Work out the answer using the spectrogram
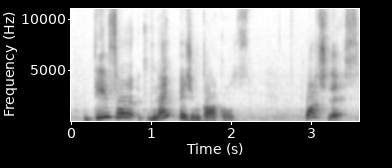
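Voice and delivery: ordinary delivery

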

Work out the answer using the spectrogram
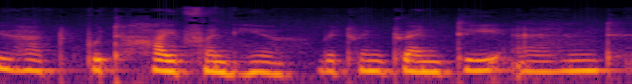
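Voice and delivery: soft unvoiced whisper.

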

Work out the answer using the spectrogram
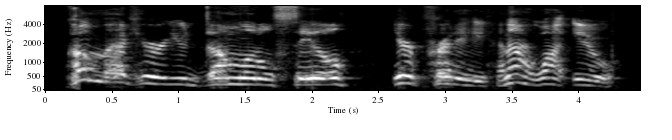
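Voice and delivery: loud, furious, raging creature-like shout. Mutsok on the beach, calling after the seal, raging. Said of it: "stomping his feet and raging".

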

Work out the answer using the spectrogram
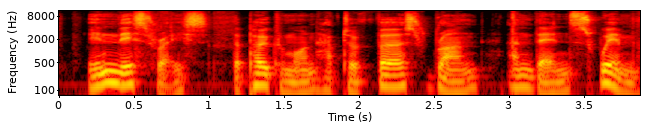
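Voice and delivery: plain reading voice

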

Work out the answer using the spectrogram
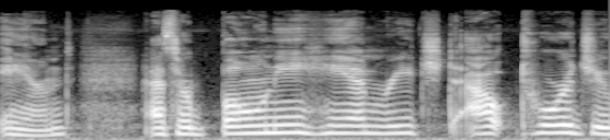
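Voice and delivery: plain

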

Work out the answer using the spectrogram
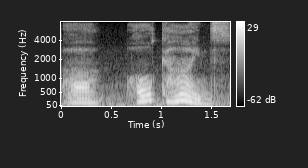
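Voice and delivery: said quietly. A boy answers the librarian, who asked what books he likes, said quietly. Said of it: "Carlo said quietly".

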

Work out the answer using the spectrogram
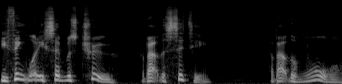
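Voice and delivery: ordinary delivery

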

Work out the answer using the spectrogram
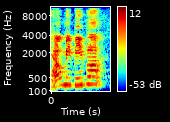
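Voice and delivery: put-on tiny, high baby voice. Speaking for a baby who won't let them help: voicing the baby. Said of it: "She's like".

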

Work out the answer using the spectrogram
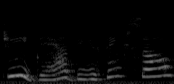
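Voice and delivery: very high, keen, eager, drawn-out voice. Henry asks his dad after Mr. Huggins's guess about the garbage man, eager question. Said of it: "Henry asked eagerly".

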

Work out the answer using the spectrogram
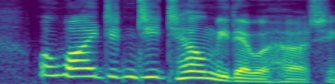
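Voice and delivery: tart, sharp, very high-pitched voice. Narrator reads the aunt answering Nicholas, with asperity. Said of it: "with some asperity".

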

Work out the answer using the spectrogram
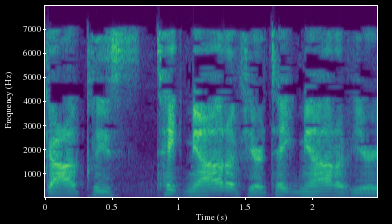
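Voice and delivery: acted desperate imploring voice. Retelling how a beaten man in a jail cell prayed, acting out a desperate prayer. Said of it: "Praying like that".

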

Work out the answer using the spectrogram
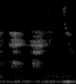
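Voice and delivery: soft, unvoiced whisper. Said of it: "I'm whispering".

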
